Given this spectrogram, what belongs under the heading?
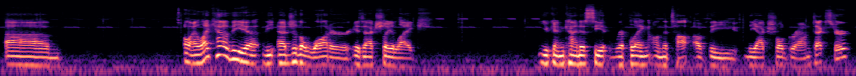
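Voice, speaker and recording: A man giving casual live gameplay commentary, explaining details in a halting way and thinking aloud with asides. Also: fairly low pitch, animated. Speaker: game streamer.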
